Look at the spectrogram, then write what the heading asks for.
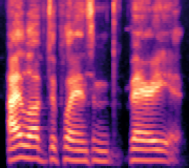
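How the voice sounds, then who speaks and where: A woman's voice: low voice, fairly even intonation, moderate pace, a crowd in the background. A woman in her forties hosting a casual chat, joking, swearing freely and laughing often. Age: 40s.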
